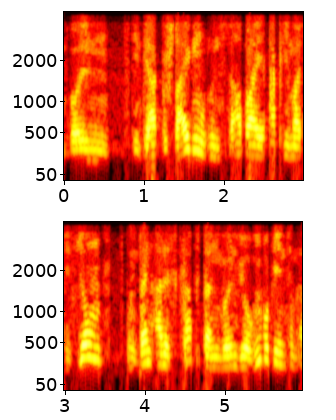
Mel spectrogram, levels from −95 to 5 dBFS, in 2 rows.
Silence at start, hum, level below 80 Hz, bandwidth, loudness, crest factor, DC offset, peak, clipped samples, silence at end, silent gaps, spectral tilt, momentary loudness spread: 0.1 s; none; -60 dBFS; 4 kHz; -15 LUFS; 16 dB; under 0.1%; 0 dBFS; under 0.1%; 0 s; none; -7.5 dB/octave; 10 LU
